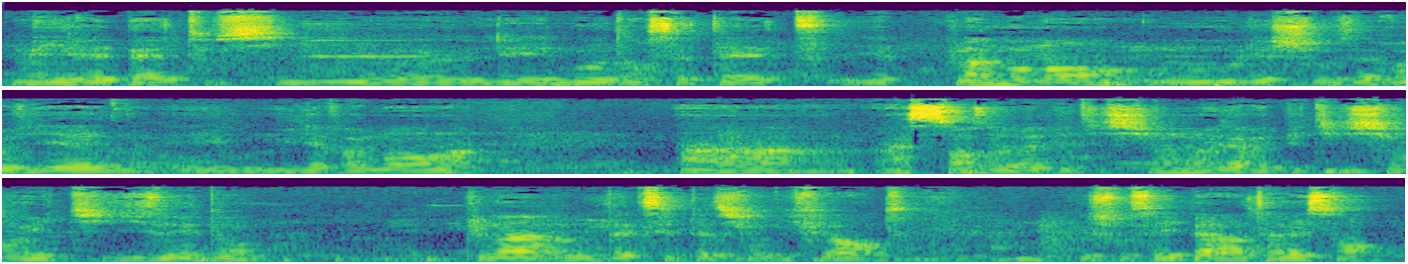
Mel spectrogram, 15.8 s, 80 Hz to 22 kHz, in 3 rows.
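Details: 46-year-old adult who has stuttered since childhood; stuttering.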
